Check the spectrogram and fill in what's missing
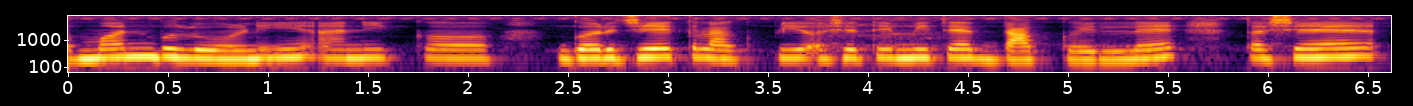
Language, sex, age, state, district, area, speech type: Goan Konkani, female, 18-30, Goa, Canacona, rural, spontaneous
